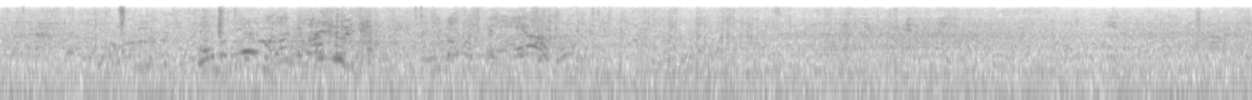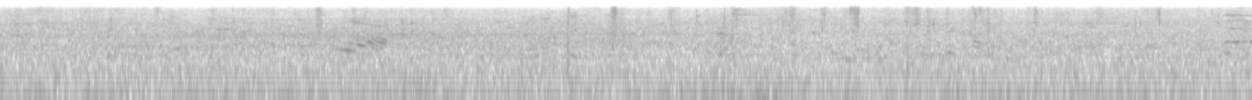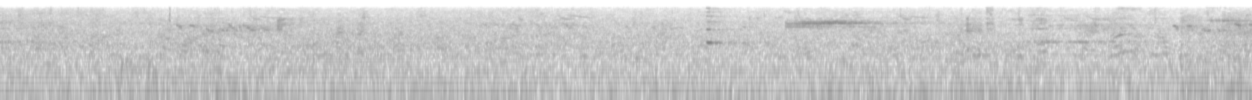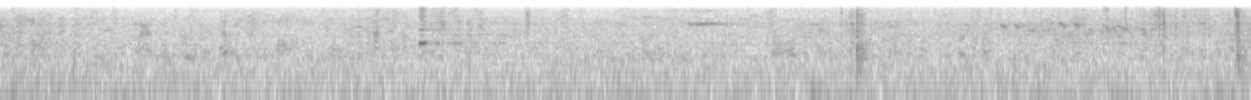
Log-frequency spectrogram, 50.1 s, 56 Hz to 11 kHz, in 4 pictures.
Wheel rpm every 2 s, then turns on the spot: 0, 0, 0, 0, 0, 0, 0, 0, 0, 0, 0, 0, 0, 0, 0, 0, 0, 0, 0, 0, 0, 0, 0, 0, 0.
none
